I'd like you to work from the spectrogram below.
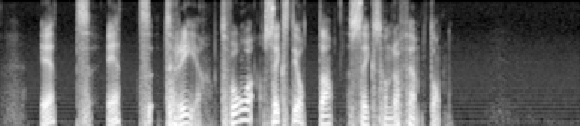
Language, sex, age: Swedish, male, 19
